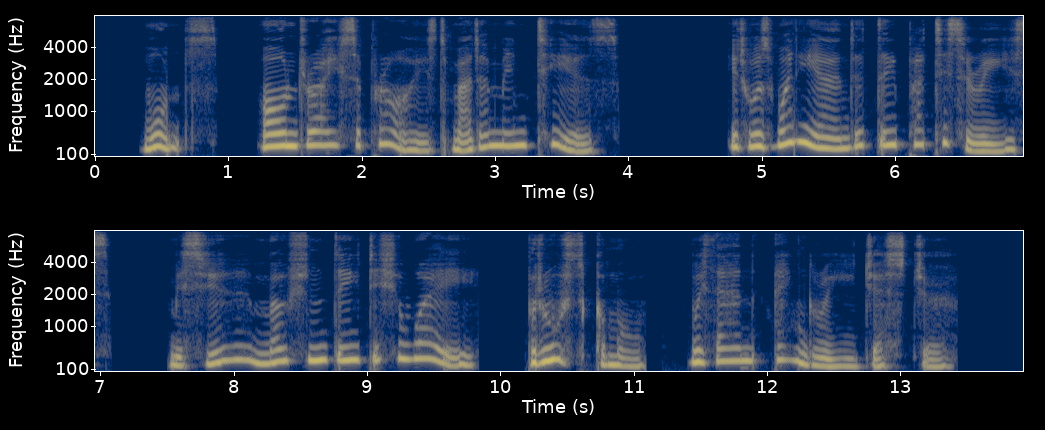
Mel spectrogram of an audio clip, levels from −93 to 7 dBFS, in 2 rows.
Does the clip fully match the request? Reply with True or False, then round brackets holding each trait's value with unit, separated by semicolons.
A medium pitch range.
False (7.1 semitones)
